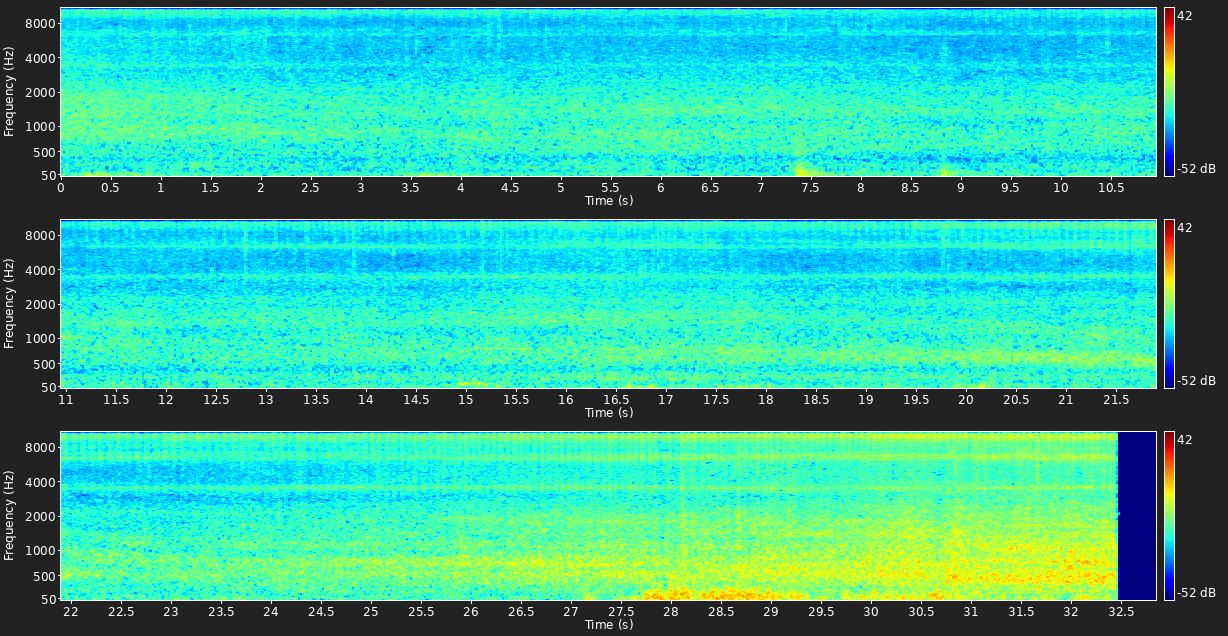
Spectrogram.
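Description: A live-steam model steam locomotive running with a train of cars on a garden railway track. There are a couple of brief low knocks, and the running sound grows louder toward the end as the train comes close.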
